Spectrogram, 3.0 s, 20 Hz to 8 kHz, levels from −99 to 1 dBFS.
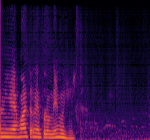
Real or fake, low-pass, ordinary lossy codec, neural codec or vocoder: fake; none; none; codec, 16 kHz, 2 kbps, X-Codec, HuBERT features, trained on general audio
